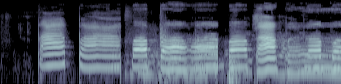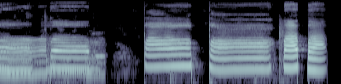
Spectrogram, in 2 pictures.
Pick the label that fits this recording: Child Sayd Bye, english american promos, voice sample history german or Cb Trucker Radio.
Child Sayd Bye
